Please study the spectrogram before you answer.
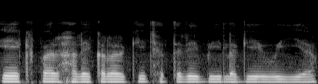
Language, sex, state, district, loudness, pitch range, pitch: Hindi, male, Uttar Pradesh, Shamli, -16 LUFS, 120-130 Hz, 125 Hz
